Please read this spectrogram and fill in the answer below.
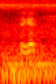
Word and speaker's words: Pigot: How do you say it, Paul? Piggott.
